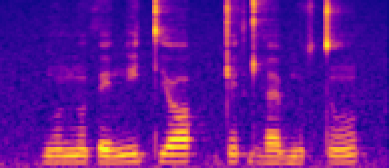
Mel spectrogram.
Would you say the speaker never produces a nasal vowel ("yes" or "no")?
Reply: no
